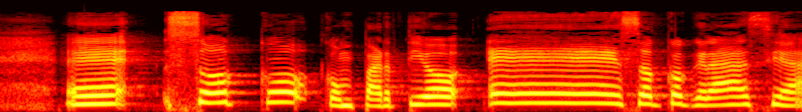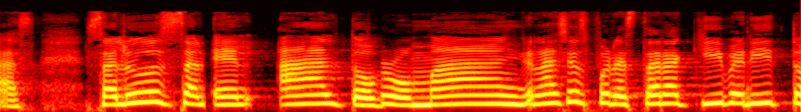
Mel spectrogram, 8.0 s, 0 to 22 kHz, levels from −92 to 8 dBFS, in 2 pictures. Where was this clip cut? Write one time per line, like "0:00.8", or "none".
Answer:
0:01.6
0:03.5
0:05.0
0:05.9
